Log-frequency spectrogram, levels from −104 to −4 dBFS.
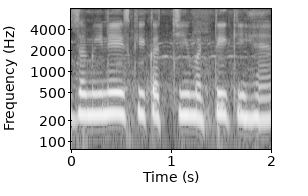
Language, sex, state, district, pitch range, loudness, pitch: Hindi, female, Uttar Pradesh, Lucknow, 230-250 Hz, -15 LUFS, 240 Hz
